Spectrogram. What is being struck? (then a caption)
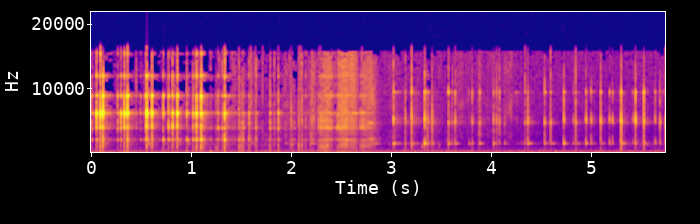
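Ribbed glass footed dish. Long nails tap and scratch a ribbed glass footed dish with a gold rim and stem, filled with white contents. Sharp, bright clinks with a brief high ring come first, then a rough scratching passage, then a quicker run of lighter, crisp ticks.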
